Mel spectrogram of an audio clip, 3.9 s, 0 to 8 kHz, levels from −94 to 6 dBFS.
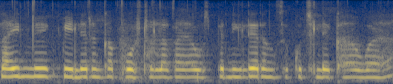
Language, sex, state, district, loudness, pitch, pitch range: Hindi, female, Jharkhand, Garhwa, -17 LUFS, 270 Hz, 260-275 Hz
